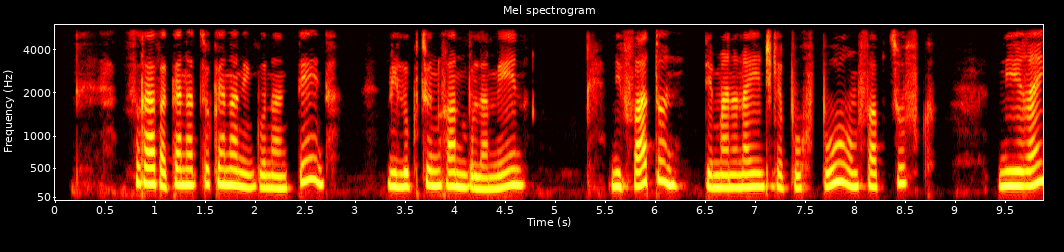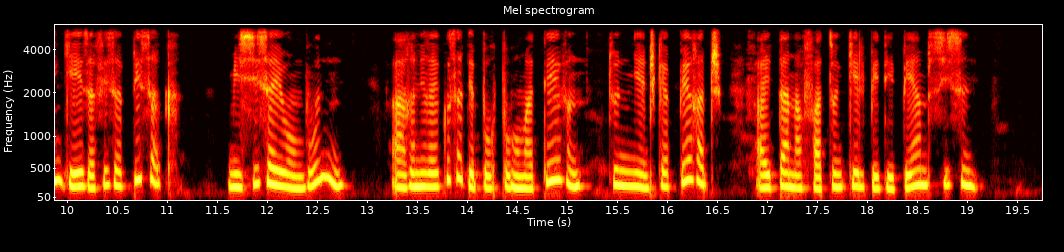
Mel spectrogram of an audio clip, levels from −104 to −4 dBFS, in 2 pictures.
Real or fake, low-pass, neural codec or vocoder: fake; 5.4 kHz; codec, 16 kHz, 8 kbps, FreqCodec, larger model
